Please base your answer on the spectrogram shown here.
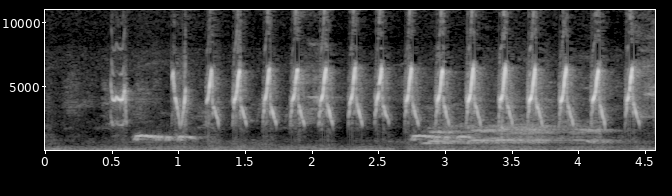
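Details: Ciblek gunung singing in the morning: a fast train of sharp, high, downward-slurred chips, about two per second, with short lower warbled phrases underneath.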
